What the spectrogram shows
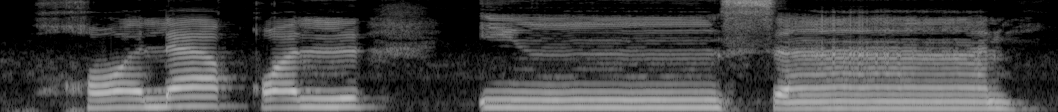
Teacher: خا کو بھی موٹا کر کے پڑھیں گے اور قاف کو بھی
